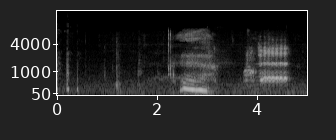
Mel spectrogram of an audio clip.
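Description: A goat bleats twice, loud wavering cries about a second apart, the second shakier and higher, after a few faint clicks in an otherwise quiet space.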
